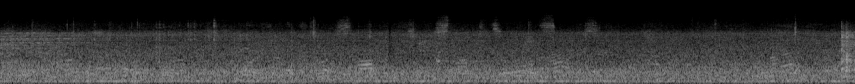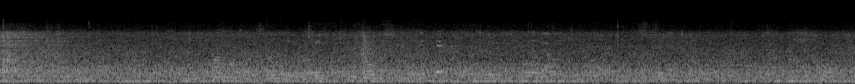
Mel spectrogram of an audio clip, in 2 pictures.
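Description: A large crowd murmurs steadily in an echoing hall.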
